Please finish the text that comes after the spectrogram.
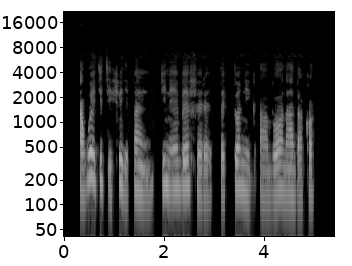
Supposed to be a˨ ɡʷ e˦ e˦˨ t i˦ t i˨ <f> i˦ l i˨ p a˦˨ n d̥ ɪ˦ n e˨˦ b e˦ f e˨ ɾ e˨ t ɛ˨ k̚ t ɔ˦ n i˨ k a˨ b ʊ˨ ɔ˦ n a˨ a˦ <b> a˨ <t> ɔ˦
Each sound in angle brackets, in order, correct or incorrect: correct, incorrect: d, incorrect: k

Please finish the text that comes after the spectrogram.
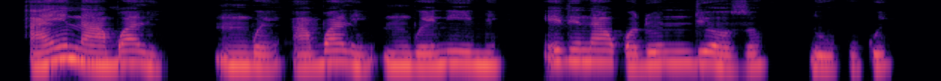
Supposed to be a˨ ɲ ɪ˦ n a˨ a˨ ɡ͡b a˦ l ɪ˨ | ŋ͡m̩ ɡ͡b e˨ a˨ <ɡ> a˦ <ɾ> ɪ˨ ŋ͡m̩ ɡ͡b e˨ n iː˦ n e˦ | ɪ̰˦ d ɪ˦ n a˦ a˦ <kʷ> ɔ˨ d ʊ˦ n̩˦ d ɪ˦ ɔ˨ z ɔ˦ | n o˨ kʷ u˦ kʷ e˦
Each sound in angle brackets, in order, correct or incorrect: incorrect: ɡ͡b, incorrect: l, correct

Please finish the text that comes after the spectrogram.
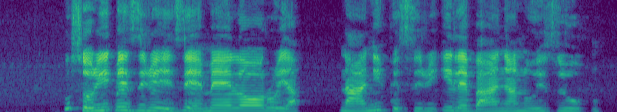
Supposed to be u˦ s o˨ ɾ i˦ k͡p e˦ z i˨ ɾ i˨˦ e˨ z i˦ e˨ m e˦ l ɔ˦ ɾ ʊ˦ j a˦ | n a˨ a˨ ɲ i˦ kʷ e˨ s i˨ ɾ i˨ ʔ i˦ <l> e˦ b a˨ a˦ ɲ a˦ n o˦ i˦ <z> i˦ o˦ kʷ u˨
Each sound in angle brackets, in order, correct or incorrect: correct, correct

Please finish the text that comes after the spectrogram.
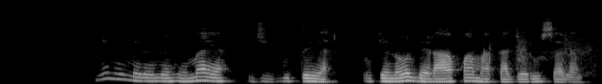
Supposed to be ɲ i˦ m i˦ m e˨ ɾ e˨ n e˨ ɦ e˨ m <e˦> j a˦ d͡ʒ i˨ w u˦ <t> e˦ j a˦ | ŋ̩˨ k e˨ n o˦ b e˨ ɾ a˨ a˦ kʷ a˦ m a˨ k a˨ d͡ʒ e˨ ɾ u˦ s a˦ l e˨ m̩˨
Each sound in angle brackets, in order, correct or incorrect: incorrect: a˦, correct

